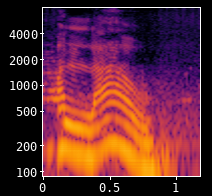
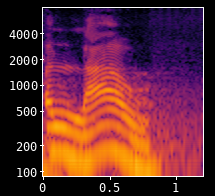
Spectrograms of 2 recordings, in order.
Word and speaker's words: Allah: Udah justru itu kau ucapkan Allah. Jangan Allah jangan Allah. Orang Indonesia yang sesuai tulisan lah. Iya. Justru itu di dalam bahasa Indonesia pengucapannya allow bukan Allah, bukan Allah.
